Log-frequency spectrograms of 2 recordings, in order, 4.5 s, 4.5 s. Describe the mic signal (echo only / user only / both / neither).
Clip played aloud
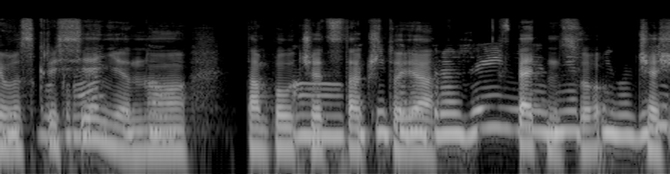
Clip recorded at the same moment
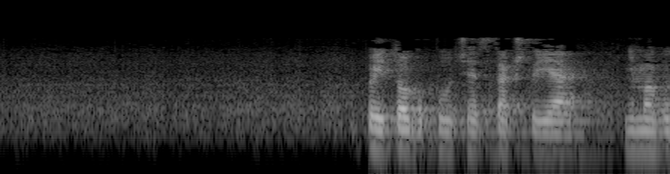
user only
